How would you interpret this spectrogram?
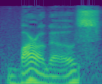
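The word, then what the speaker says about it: borogoves: to rhyme with groves again the first oh in borrow goes is pronounced like the o in borrow I have heard people try to give it the sound of the O and worry such as human perversity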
